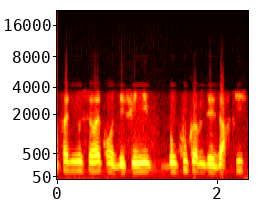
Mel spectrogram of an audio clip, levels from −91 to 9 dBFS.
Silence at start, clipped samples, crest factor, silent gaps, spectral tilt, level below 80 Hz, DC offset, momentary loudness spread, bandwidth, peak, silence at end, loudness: 0.05 s; under 0.1%; 14 dB; none; -8 dB/octave; -60 dBFS; under 0.1%; 4 LU; 4.4 kHz; -2 dBFS; 0.05 s; -16 LUFS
